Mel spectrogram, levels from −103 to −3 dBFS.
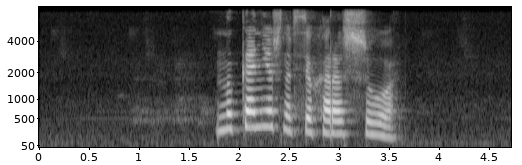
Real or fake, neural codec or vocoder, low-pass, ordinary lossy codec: real; none; 7.2 kHz; none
